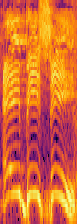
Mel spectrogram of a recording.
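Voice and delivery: very slow, high, spelled out; pompous teacher. Acted. Colonizer teaches the locals English, slow high drill. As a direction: drill the letters like a stiff schoolmaster.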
